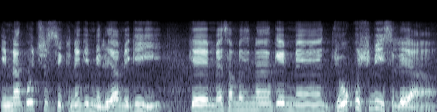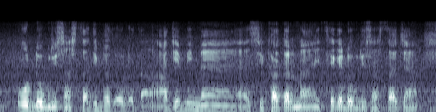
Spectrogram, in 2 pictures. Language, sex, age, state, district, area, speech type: Dogri, male, 45-60, Jammu and Kashmir, Jammu, urban, spontaneous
